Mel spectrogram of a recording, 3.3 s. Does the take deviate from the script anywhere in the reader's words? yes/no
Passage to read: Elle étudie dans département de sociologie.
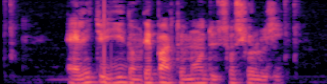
no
